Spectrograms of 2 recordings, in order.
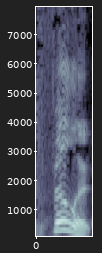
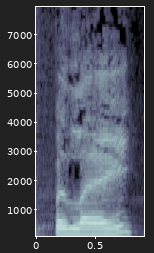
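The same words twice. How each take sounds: First: It is said in a British way. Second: It is said in an American way.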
